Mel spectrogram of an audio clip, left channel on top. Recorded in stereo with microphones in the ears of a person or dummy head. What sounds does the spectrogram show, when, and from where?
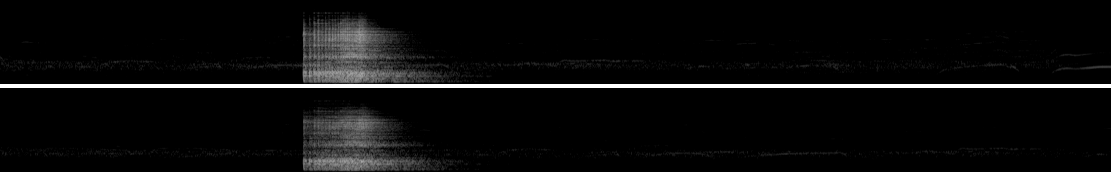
3.0 s sawing: 25° left (ahead or behind), 0.7 m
